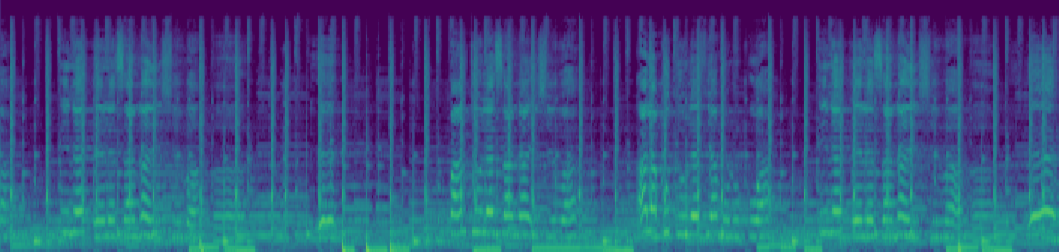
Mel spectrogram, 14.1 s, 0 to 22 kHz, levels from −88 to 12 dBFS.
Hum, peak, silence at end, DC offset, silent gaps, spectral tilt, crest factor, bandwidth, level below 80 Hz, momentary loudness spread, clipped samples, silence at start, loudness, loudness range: none; -4 dBFS; 0 s; under 0.1%; none; -5 dB/octave; 20 dB; 16.5 kHz; -30 dBFS; 7 LU; under 0.1%; 0 s; -25 LUFS; 2 LU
